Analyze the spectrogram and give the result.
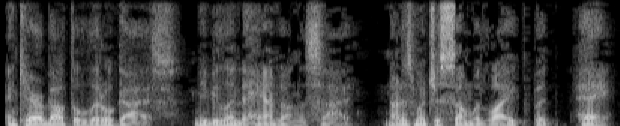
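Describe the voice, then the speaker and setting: Wry, husky, low-voiced undercover agent. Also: male voice, lively intonation, moderate pace, no echo, studio quality. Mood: earnest, measured. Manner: wry, conversational, confiding. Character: wry, guarded male undercover resistance agent companion. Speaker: video game voice actor. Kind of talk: naturalistic video game companion dialogue.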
